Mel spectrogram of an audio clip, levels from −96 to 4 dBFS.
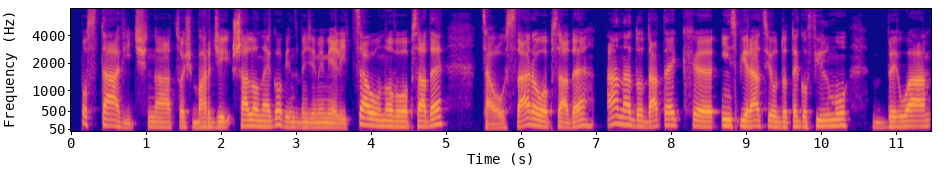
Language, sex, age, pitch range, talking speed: Polish, male, 30-49, 110-135 Hz, 115 wpm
